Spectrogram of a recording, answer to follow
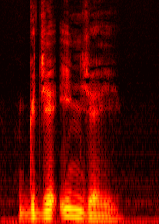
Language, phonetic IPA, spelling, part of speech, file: Polish, [ˈɟd͡ʑɛ ˈĩɲd͡ʑɛ̇j], gdzie indziej, adverbial phrase, Pl-gdzie indziej.ogg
